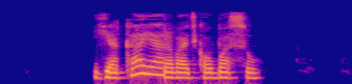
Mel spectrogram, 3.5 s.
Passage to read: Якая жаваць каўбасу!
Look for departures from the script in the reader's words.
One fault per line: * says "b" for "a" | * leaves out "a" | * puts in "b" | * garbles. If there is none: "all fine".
all fine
